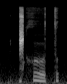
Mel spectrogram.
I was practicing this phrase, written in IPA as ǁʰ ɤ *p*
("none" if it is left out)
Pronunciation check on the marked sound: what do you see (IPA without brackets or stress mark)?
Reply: t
